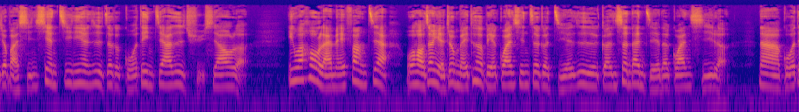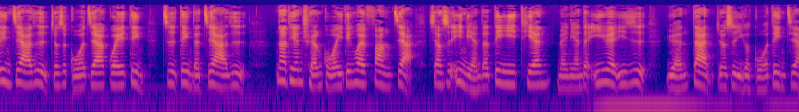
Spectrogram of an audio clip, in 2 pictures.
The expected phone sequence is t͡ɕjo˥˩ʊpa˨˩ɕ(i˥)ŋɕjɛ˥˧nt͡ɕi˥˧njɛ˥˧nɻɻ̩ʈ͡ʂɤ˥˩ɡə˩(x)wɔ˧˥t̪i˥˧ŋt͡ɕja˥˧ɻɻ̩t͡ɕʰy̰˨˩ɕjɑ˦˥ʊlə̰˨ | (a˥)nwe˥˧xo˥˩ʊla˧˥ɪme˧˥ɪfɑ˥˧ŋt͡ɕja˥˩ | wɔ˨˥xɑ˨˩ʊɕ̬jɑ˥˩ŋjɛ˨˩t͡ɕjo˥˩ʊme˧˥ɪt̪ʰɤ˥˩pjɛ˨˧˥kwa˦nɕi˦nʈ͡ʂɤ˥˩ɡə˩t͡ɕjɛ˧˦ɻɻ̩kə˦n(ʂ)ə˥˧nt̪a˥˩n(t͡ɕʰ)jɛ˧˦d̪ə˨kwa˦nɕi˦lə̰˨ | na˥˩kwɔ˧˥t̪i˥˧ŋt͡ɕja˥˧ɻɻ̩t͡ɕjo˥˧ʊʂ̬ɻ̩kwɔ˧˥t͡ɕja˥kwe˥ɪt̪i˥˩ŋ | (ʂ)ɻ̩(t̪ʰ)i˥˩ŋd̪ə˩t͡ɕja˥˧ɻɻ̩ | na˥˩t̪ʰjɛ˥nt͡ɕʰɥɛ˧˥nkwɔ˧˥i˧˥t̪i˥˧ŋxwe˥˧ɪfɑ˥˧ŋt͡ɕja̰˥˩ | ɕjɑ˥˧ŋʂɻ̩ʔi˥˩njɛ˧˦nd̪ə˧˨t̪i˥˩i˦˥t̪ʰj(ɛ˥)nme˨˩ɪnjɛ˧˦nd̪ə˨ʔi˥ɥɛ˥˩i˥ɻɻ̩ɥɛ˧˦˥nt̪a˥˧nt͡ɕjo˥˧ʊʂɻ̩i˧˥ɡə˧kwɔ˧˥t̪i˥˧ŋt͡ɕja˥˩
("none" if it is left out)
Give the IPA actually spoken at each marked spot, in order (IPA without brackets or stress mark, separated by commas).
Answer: i˧˥, k, i˥, ʂ, t͡ɕ, ʈ͡ʂ, t̪, ɛ˥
